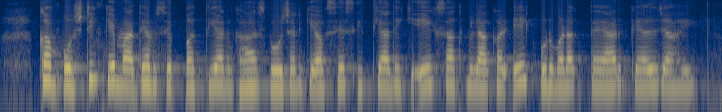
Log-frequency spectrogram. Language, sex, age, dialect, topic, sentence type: Magahi, female, 25-30, Western, agriculture, statement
